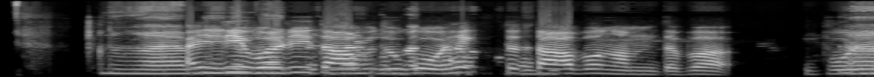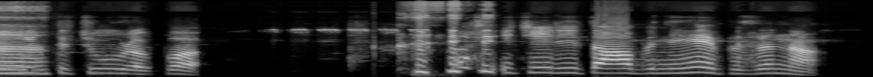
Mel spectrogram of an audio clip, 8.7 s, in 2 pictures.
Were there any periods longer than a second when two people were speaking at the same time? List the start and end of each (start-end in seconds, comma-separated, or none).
0.9-2.8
